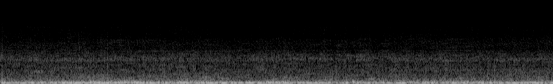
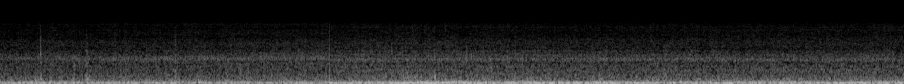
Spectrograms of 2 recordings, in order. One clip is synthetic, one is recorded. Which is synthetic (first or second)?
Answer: first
